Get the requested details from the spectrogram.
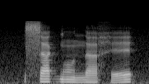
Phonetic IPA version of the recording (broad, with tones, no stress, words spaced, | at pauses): sa˧ɡ͡bɔ̃˨na˨hɛ˨˦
